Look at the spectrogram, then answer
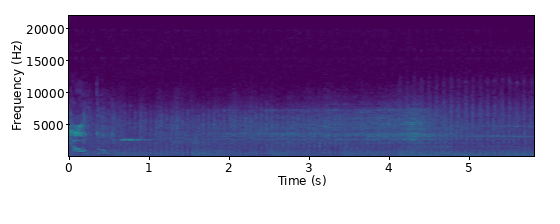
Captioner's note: yelling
